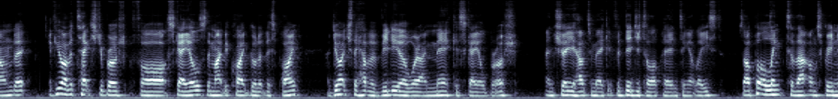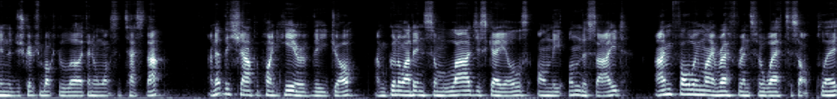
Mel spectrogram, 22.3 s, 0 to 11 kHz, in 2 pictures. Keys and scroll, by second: 15.3 ctrl+z.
